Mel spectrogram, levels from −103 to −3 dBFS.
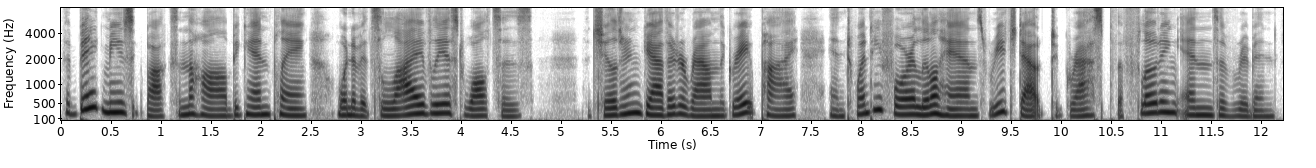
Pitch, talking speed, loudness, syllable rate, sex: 200 Hz, 170 wpm, -19 LUFS, 4.6 syllables/s, female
